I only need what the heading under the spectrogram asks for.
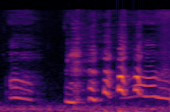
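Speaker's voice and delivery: high mock moan; imitated moaning. Agent retelling sounds heard down the hallway, mock moaning. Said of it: "I progressively hear moaning".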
